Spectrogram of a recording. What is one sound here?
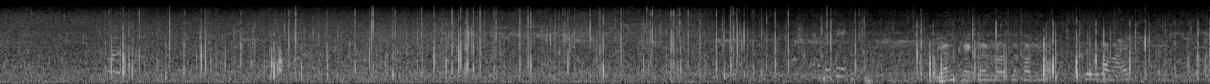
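Footsteps scuff and tap on wet stone.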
